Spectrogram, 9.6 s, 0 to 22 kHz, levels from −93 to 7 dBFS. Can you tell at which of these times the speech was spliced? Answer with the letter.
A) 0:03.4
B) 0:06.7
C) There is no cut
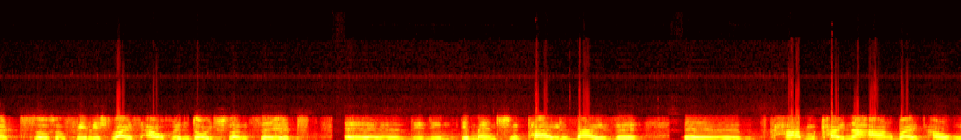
A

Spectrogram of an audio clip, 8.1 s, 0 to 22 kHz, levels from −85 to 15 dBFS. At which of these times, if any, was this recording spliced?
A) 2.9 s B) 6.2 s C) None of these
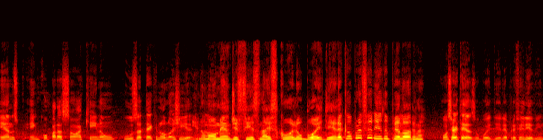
B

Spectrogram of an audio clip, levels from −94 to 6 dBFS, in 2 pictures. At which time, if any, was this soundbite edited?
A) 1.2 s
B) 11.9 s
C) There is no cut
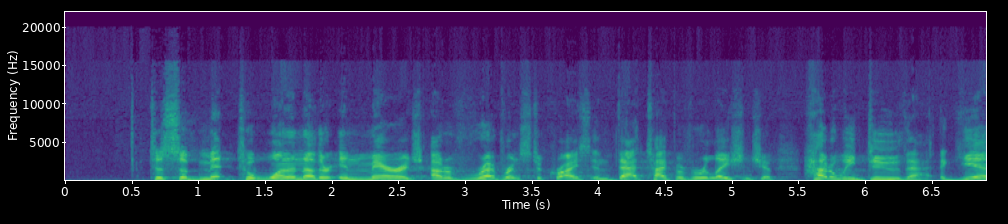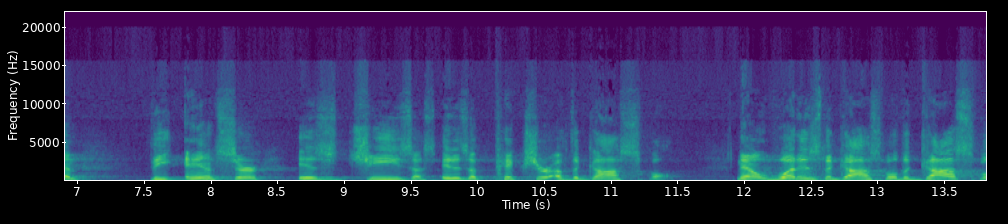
A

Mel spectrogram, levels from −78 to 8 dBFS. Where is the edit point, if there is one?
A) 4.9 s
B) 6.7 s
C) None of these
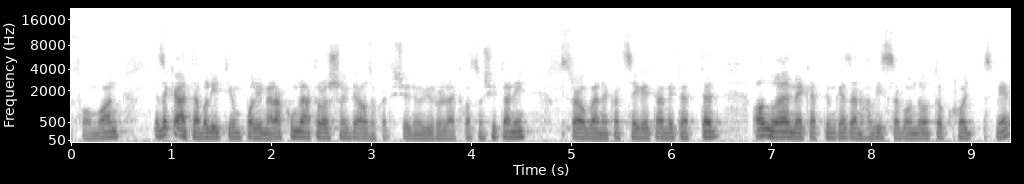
A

